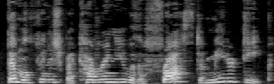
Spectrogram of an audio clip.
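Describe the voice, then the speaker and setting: A woman's voice: sits high, lively intonation, quick pace, fairly bright tone, distant mic, pitched above the performer's own voice. A woman voicing an angry, bullying winter frost spirit in a children's storybook, with threatening taunts. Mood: angry, menacing.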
